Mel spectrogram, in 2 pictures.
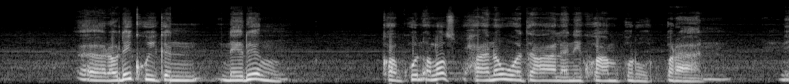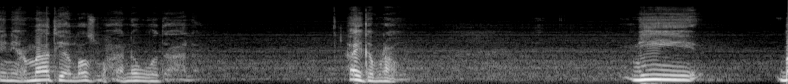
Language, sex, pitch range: Thai, male, 195-250 Hz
